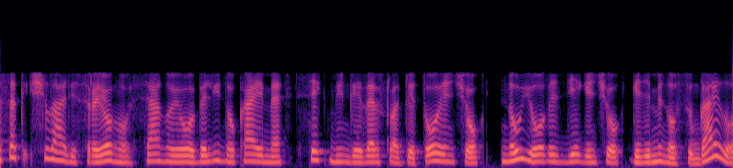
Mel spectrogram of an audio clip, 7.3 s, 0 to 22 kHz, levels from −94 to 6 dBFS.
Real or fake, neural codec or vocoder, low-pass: real; none; 3.6 kHz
